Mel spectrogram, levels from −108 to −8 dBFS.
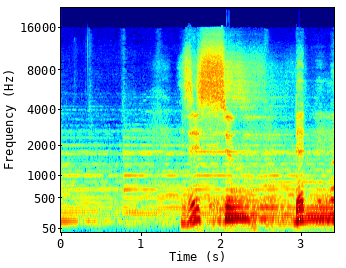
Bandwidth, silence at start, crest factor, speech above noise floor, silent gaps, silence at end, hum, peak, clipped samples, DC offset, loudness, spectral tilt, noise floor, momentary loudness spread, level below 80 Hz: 15.5 kHz; 0 s; 18 dB; 25 dB; none; 0 s; none; 0 dBFS; under 0.1%; under 0.1%; -15 LUFS; -5 dB/octave; -39 dBFS; 23 LU; -52 dBFS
